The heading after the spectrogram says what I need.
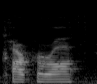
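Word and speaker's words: Karcharoth: Actually, it would be Barakin, because a CH in Tolkien is always pronounced as a K, like Karkaroth, the giant wolf outside of Angband, the original Morgoth's fortress.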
